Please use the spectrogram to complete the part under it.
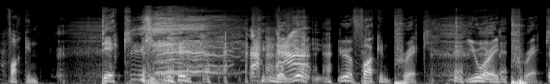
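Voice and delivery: mock insult as Phil. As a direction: play the grumpy dad cursing at him, half laughing. Friend voices Phil insulting him.

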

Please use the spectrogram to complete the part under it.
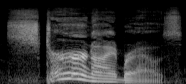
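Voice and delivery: STERN stretched out long and slow; drawn-out emphasis. Real, not acted. Describing the driver's face to his friend, STERN drawn out. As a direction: linger heavily on the word STERN.

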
